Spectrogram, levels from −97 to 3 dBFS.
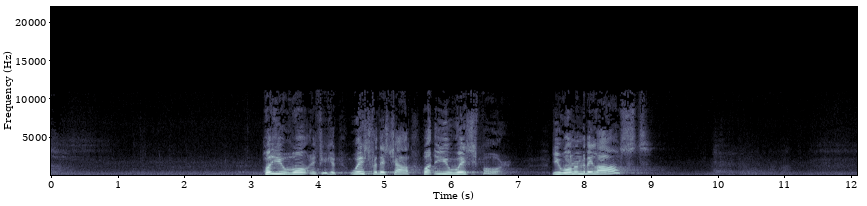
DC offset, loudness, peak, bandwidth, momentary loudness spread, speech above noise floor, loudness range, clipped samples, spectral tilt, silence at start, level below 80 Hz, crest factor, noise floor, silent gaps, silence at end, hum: under 0.1%; -23 LUFS; -4 dBFS; 9 kHz; 15 LU; 45 dB; 5 LU; under 0.1%; -7 dB/octave; 3.2 s; -72 dBFS; 22 dB; -67 dBFS; none; 3.35 s; none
